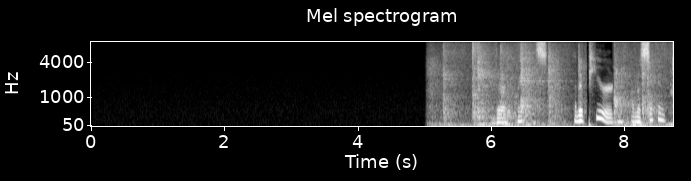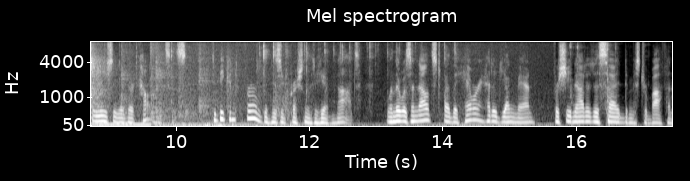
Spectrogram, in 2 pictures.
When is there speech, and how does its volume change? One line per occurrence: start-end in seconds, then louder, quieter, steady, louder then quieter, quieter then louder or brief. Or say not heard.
6.0-17.4 steady.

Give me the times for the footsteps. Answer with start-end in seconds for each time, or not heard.
5.0-11.8.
